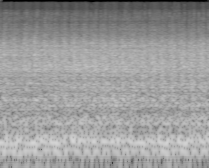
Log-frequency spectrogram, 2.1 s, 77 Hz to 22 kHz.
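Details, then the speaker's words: 1991 Nissan 240SX KA engine, project car being revived: a lumpy, uneven idle with a missing beat in the firing rhythm; zero compression on cylinder 2 despite confirmed fuel. "Your motor has 0 compression on cylinder 2 at least."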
